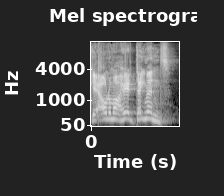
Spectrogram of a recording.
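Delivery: high-pitched yelling character voice. Voicing a confused father who yells at a player. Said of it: "he yells again".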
